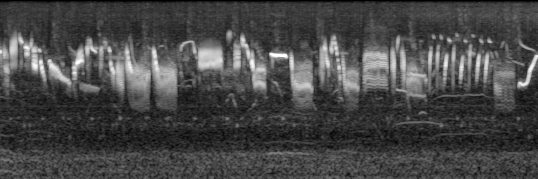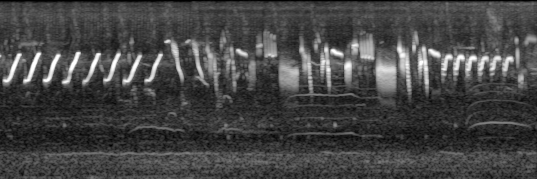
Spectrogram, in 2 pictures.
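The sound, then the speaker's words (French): A skylark sings in flight over meadows, pouring out a long, unbroken stream of rapid, high, twittering chirps and trills that stays lively throughout. “C'est vrai, l'alouette des champs aime chanter en volant au-dessus des prés. La voici.”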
